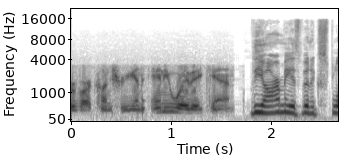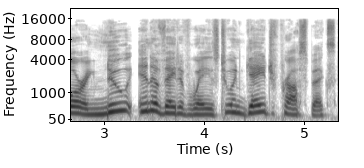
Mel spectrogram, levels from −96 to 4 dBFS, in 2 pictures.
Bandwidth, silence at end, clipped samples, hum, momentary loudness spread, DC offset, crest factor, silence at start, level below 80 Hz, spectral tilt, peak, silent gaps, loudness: 16 kHz; 0.05 s; under 0.1%; none; 7 LU; under 0.1%; 16 dB; 0 s; -64 dBFS; -5.5 dB/octave; -6 dBFS; none; -23 LUFS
